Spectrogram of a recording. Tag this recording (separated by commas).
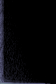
Percussion, Musical instrument, Drum, Music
